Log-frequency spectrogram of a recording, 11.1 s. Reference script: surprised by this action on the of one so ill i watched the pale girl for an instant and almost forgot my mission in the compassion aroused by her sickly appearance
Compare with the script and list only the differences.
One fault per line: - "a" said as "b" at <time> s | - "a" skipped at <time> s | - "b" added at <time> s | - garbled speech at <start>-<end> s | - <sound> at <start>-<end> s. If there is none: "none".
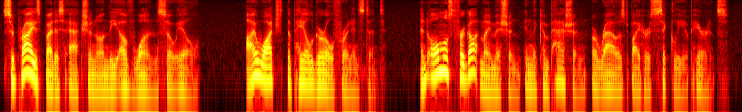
none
